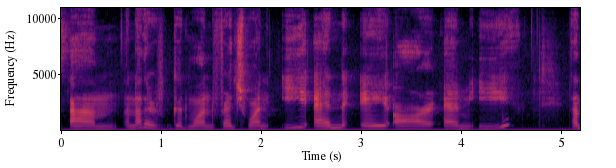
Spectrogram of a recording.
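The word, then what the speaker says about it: enarme: Okay, word number 3 is another good one, French one, E-N-A-R-M-E. Now this is pronounced enarm or enarm.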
